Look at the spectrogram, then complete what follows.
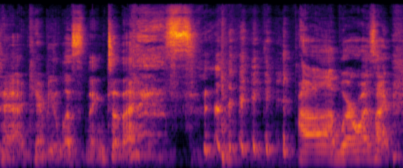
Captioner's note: laughing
